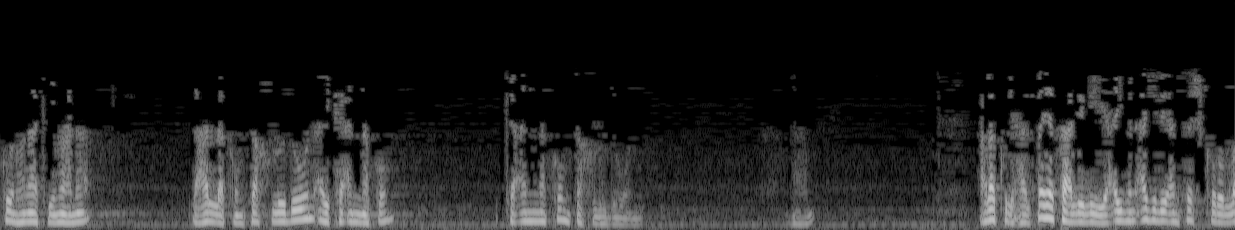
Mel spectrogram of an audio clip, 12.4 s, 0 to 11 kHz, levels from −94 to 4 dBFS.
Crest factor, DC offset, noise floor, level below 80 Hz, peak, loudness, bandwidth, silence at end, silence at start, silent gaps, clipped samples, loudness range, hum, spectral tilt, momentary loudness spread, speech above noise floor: 20 dB; under 0.1%; -57 dBFS; -58 dBFS; -8 dBFS; -28 LUFS; 3.9 kHz; 0 s; 0 s; none; under 0.1%; 13 LU; none; -12.5 dB/octave; 18 LU; 30 dB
